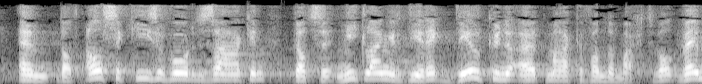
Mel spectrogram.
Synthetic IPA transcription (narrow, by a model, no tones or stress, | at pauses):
ɛndɑtɑlˠsəkizənvoːrdəzaːkən | d̥ɑtsənitlɑŋərdiɾɛk̚t̚deːlˠkɵnənœɥtmaːkənvɑndəmɑ̰χtʋɛlˠʋɛj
